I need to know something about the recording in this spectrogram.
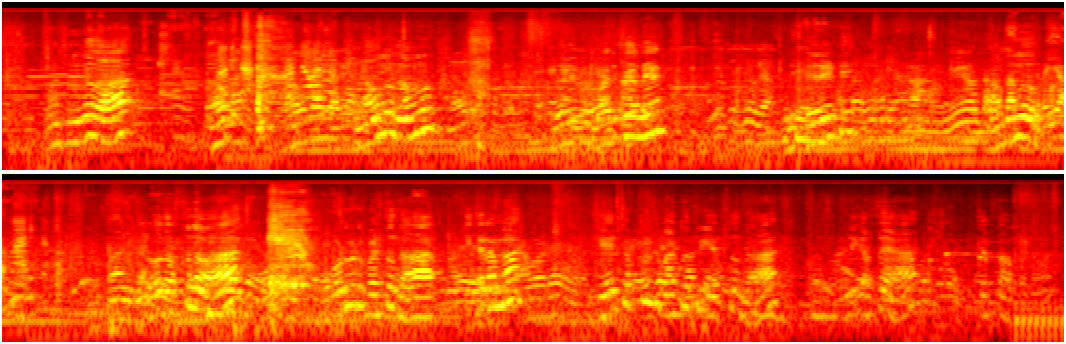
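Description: A man talks with people close by.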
